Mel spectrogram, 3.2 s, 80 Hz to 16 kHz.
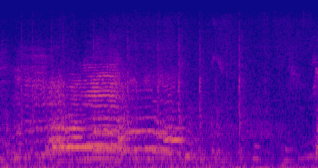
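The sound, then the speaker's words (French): Goats bleating as a herd of 42 adults, 16 young females and a young buck on a cheese-making farm: one long, loud, quavering bleat wavers for over a second, with overlapping calls, then fades into softer, scattered sounds. “Elles nous signalent qu'elles sont là.”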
